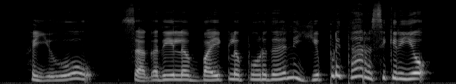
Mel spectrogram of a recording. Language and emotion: Tamil, disgusted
